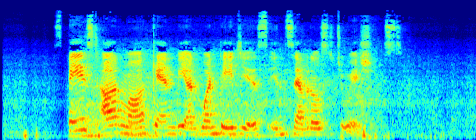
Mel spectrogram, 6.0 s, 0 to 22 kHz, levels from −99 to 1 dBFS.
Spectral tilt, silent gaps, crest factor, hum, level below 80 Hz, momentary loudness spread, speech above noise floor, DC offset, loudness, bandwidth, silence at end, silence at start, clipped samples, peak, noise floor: -3.5 dB/octave; none; 18 dB; none; -54 dBFS; 20 LU; 31 dB; under 0.1%; -17 LUFS; 16 kHz; 1 s; 0.3 s; under 0.1%; -2 dBFS; -49 dBFS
